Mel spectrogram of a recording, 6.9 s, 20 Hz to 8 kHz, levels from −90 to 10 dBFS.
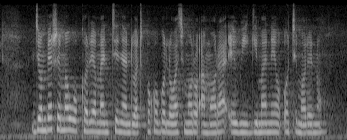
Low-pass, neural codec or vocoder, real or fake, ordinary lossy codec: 7.2 kHz; none; real; none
